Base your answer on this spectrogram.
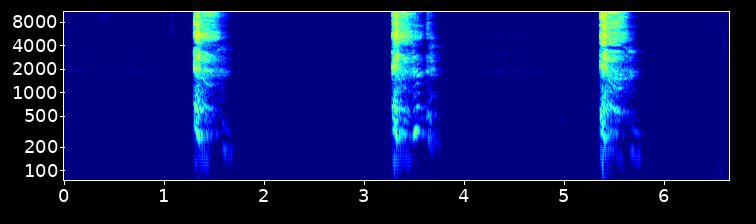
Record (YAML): three_cough_length: 6.7 s
three_cough_amplitude: 19396
three_cough_signal_mean_std_ratio: 0.26
survey_phase: alpha (2021-03-01 to 2021-08-12)
age: 18-44
gender: Female
wearing_mask: 'No'
symptom_cough_any: true
symptom_fatigue: true
symptom_fever_high_temperature: true
symptom_headache: true
symptom_change_to_sense_of_smell_or_taste: true
symptom_onset: 4 days
smoker_status: Ex-smoker
respiratory_condition_asthma: false
respiratory_condition_other: false
recruitment_source: Test and Trace
submission_delay: 2 days
covid_test_result: Positive
covid_test_method: RT-qPCR
covid_ct_value: 15.4
covid_ct_gene: ORF1ab gene
covid_ct_mean: 15.9
covid_viral_load: 6300000 copies/ml
covid_viral_load_category: High viral load (>1M copies/ml)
